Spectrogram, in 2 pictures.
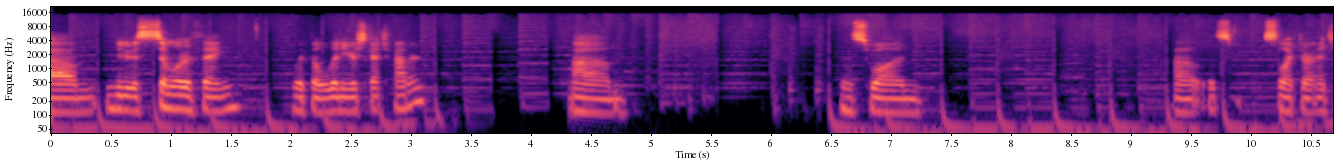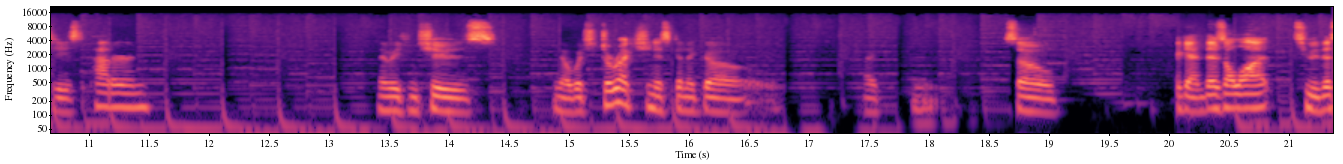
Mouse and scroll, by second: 1.2 middle click, 2.2 click, 8.7 click, 9.6 click, 10.4 click, 11.5 click, 12.2 click, 13.4 scroll down 5, 14.2 scroll up 2, 16.2 click, 17.0 click, 17.5 click, 18.1 click, 18.7 click, 19.3 click.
